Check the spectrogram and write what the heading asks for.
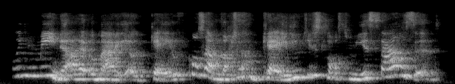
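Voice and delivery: high, loud indignant complaint; upset outburst. Acted. Brahmin venting at the bull after losing money, loud and indignant. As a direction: vent the loss at the bull.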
